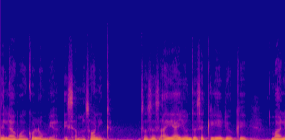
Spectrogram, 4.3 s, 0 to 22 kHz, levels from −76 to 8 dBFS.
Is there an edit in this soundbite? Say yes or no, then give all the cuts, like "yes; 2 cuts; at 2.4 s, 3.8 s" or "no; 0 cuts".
yes; 1 cut; at 0.9 s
